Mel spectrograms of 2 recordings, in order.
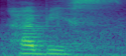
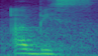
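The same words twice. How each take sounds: First: The word is said with its initial h sound. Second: The word is said without its initial h sound. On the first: This is the standard form. "contoh kata baku adalah habis" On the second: This is the non-standard form. "bahasa tidak bakunya bisa di, dikatakan dengan habis"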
